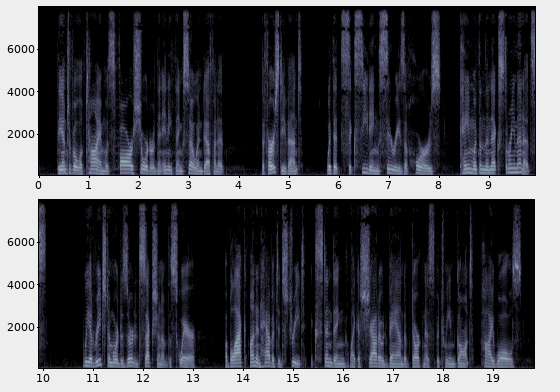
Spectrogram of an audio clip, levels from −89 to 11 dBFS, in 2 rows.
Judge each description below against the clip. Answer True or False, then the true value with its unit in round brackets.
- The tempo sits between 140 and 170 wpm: True (155 wpm)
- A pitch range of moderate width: True (4.1 semitones)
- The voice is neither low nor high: True (145 Hz)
